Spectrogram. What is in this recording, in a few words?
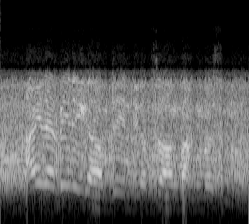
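German player killed enemy mood low, speech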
